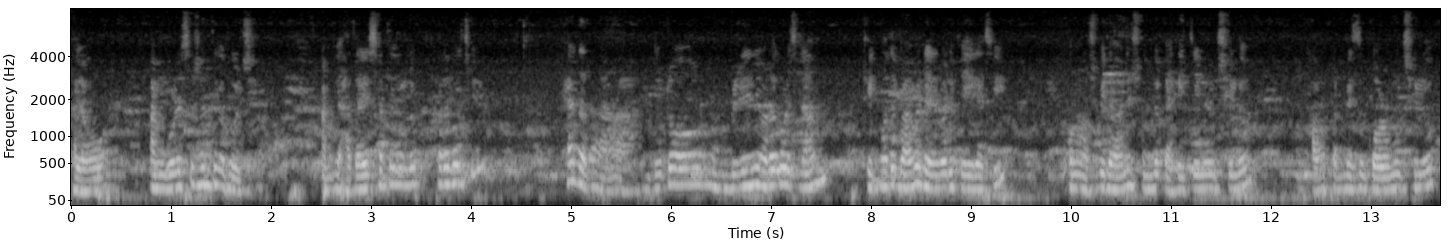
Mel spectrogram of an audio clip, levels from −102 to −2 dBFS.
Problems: continuous background conversations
